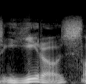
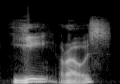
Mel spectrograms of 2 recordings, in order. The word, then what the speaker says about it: gyros: You know, the gyros is what a lot of people call it, but the correct way to pronounce it is gyros, like G-H-E-E, gyros.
